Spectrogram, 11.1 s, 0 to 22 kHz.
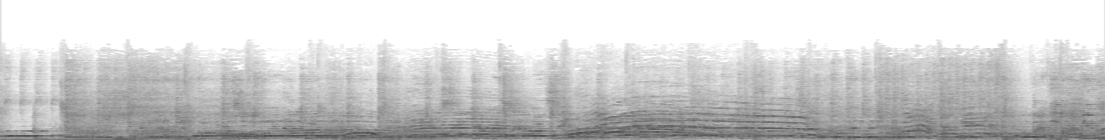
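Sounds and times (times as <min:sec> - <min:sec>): dance track over sound system: 0:00.0 - 0:11.0
audience shrieking and cheering: 0:02.0 - 0:10.1.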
